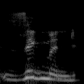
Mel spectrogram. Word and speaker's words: Sigmund: german number two is s's are pronounced like z's in german so sigmund freud but i'm not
